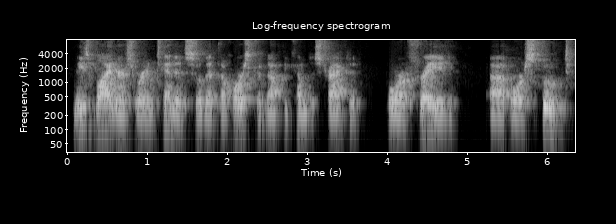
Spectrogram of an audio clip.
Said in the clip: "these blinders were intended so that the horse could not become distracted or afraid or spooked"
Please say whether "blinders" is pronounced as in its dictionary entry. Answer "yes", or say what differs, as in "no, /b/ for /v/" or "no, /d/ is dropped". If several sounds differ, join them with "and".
no, /n/ is dropped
